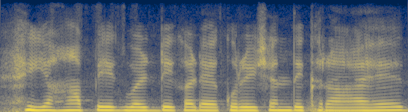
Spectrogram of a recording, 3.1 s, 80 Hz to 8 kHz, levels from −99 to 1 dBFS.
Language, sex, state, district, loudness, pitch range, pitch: Hindi, female, Bihar, Saran, -12 LUFS, 225-235 Hz, 230 Hz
